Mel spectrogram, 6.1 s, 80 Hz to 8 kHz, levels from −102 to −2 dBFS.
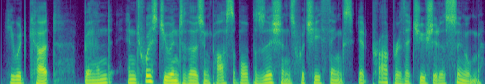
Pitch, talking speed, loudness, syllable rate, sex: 115 Hz, 200 wpm, -19 LUFS, 5.5 syllables/s, male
